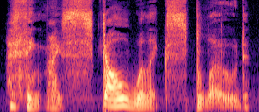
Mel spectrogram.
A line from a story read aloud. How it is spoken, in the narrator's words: she muttered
